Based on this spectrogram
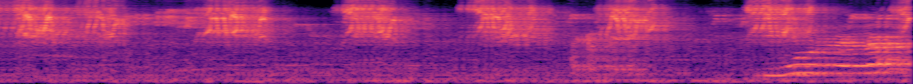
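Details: Sparrow chicks begging in the nest at feeding time, loud hissy chirp bursts roughly every second, followed near the end by lower, rising harmonic notes.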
